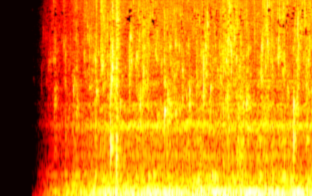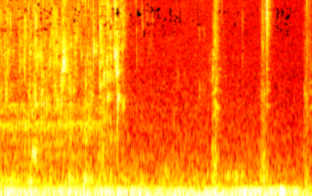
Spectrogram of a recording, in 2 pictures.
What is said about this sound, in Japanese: 手洗いを済ませ、まず取り掛かることは、朝に洗った食器の片付け。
